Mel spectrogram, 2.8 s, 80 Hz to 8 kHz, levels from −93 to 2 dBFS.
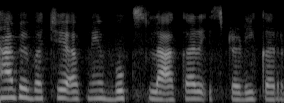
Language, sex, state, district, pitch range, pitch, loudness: Hindi, female, Uttar Pradesh, Jyotiba Phule Nagar, 195-220 Hz, 210 Hz, -43 LUFS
